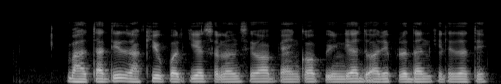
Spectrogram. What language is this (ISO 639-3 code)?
mar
